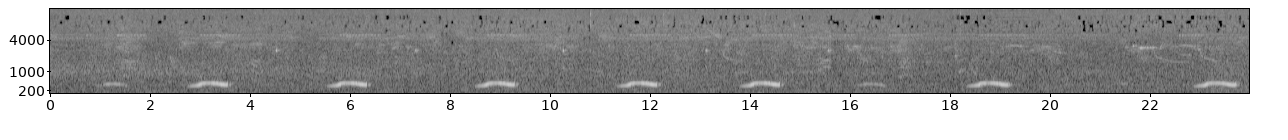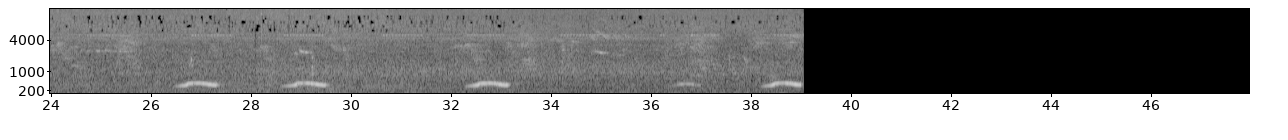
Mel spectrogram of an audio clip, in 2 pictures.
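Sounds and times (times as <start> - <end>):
birds chirping: 0.0 - 39.0
dove cooing: 0.9 - 1.7, 2.8 - 3.7, 5.6 - 6.5, 8.5 - 9.4, 11.3 - 12.3, 13.8 - 14.8, 18.3 - 19.3, 22.9 - 23.9, 26.4 - 27.6, 28.5 - 29.8, 32.3 - 33.7, 36.3 - 37.2, 38.2 - 39.0.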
